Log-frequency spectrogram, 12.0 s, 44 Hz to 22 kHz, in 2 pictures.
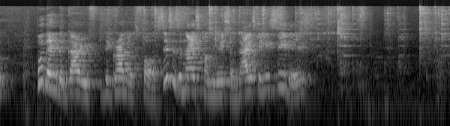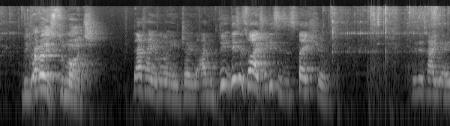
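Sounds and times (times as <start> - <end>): spoon clinking against dish: 2.6 - 6.5, 10.3 - 12.0.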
